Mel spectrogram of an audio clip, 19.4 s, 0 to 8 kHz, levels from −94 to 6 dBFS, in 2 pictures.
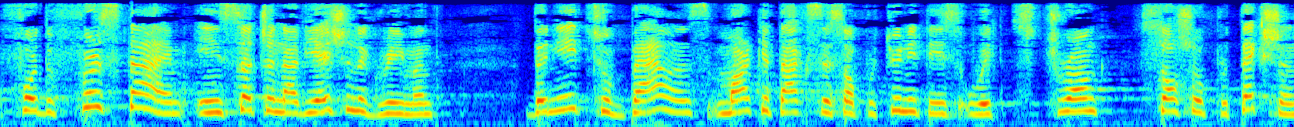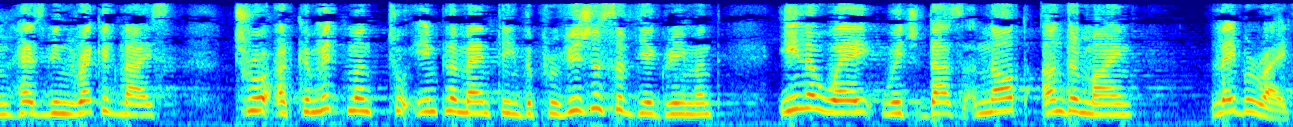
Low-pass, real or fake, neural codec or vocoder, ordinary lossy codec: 7.2 kHz; real; none; AAC, 32 kbps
